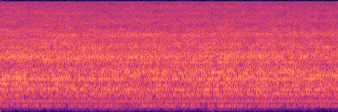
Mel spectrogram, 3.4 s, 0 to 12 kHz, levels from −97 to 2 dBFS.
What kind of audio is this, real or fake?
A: fake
